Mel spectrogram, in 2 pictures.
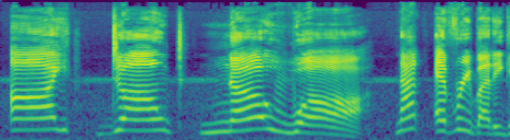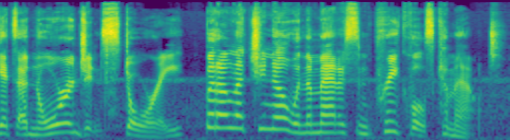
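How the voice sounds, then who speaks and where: A woman's voice: fairly high pitch, big pitch swings, normal speed, few pauses, sharp tone. An actress playing a breezy, sarcastic modern young woman in a radio comedy, flippant and full of wisecracks. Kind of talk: comedy audio drama.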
